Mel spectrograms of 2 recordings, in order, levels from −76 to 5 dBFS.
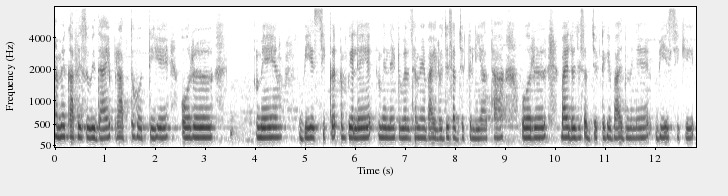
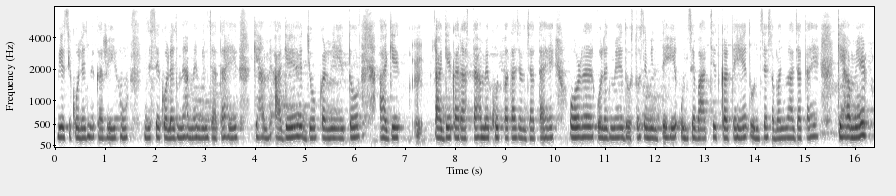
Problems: background sounds at intervals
